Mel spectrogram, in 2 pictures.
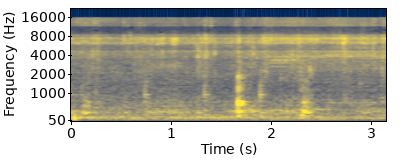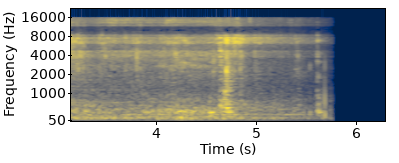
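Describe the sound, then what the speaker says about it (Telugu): Cucumber pieces with salt softening in oil in a pan, giving a steady close hiss with a few faint clinks and stirring scrapes and no voices. "దోసకాయ మరి ఇంత పచ్చిగా కాదు, కొద్దిగా ఆయిల్లో మగ్గిపోతుంది."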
